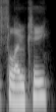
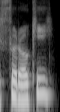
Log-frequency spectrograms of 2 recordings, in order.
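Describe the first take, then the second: First: The name is said with English sounds. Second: The name is said with Japanese syllables. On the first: It switches language mid-sentence. The speaker calls it wrong. "You wouldn't say Floki" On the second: It fits into a Japanese sentence. The speaker calls it right. "you would say Furoki"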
